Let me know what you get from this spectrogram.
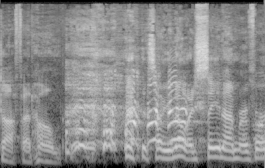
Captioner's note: both laugh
